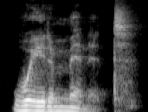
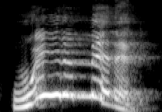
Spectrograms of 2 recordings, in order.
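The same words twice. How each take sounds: First: It is said in a calm, polite tone. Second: It is said in a sharp, confrontational tone. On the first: The speaker is politely asking someone to wait. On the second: The speaker is ready to fight.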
